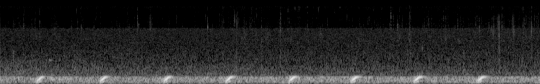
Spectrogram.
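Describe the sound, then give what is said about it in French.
Fin whale calls: eight short, monotone pulses repeat at a steady, even rhythm, each a brief low sweep rising above a constant low rumble, with no voices. “donc c'est le son du rorqual commun, ce son très ennuyeux et tellement monotone”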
